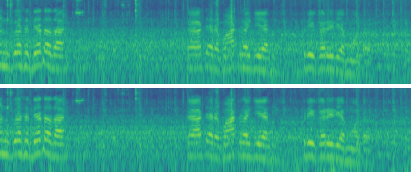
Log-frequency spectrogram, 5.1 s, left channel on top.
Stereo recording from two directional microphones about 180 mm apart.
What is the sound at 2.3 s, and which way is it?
Speech, 15° right (ahead or behind).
